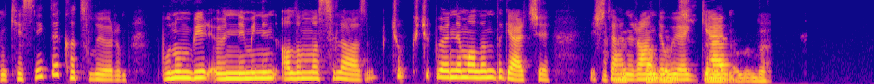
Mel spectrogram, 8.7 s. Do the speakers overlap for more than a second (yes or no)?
yes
